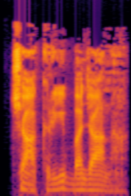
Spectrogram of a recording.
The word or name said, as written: चाकरी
